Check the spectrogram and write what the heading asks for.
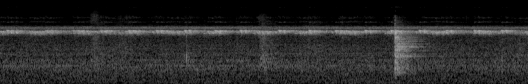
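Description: A cricket chirping in a steady, fast pulsing trill. About four seconds in there is one sharp knock as a metal engine part is handled on the steel table.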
